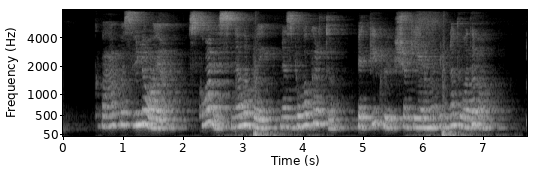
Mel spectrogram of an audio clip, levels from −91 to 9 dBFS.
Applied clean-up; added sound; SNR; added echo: neural separator model SepFormer DNS4.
